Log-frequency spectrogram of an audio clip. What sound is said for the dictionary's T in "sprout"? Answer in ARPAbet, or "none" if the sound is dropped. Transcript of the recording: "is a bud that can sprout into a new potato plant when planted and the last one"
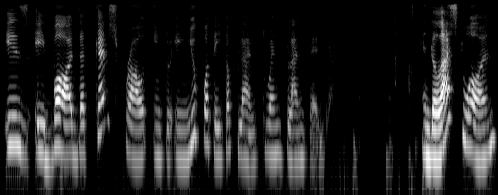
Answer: T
